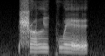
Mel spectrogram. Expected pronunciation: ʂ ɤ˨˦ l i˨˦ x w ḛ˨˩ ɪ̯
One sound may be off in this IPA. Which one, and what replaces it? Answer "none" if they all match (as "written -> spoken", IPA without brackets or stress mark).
x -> k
